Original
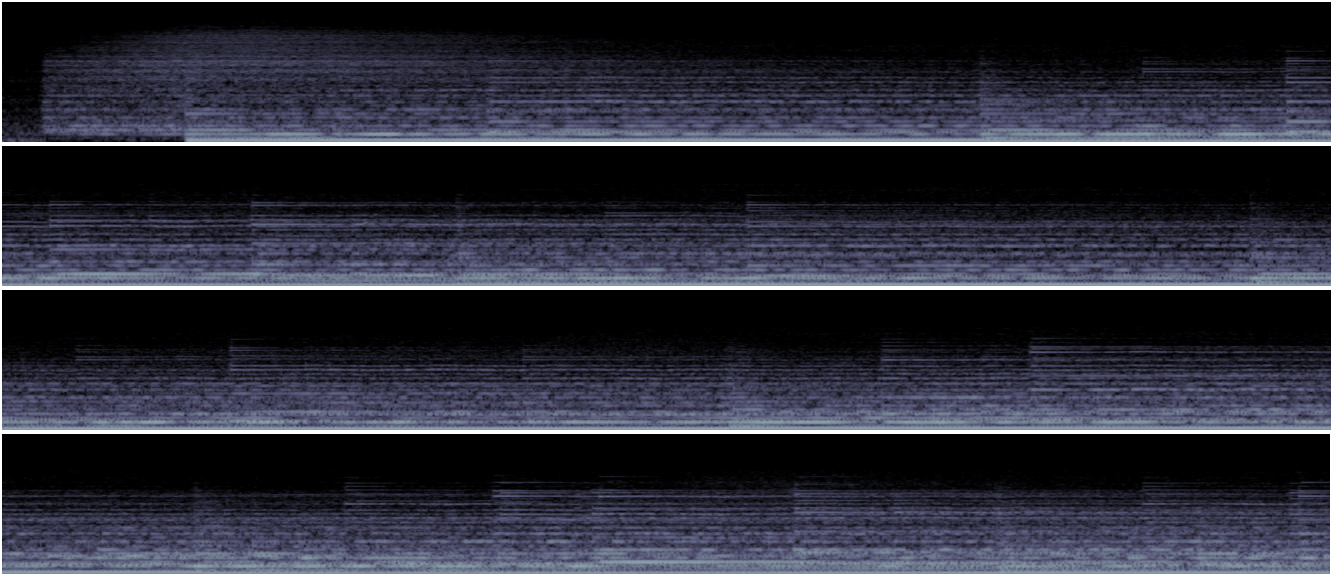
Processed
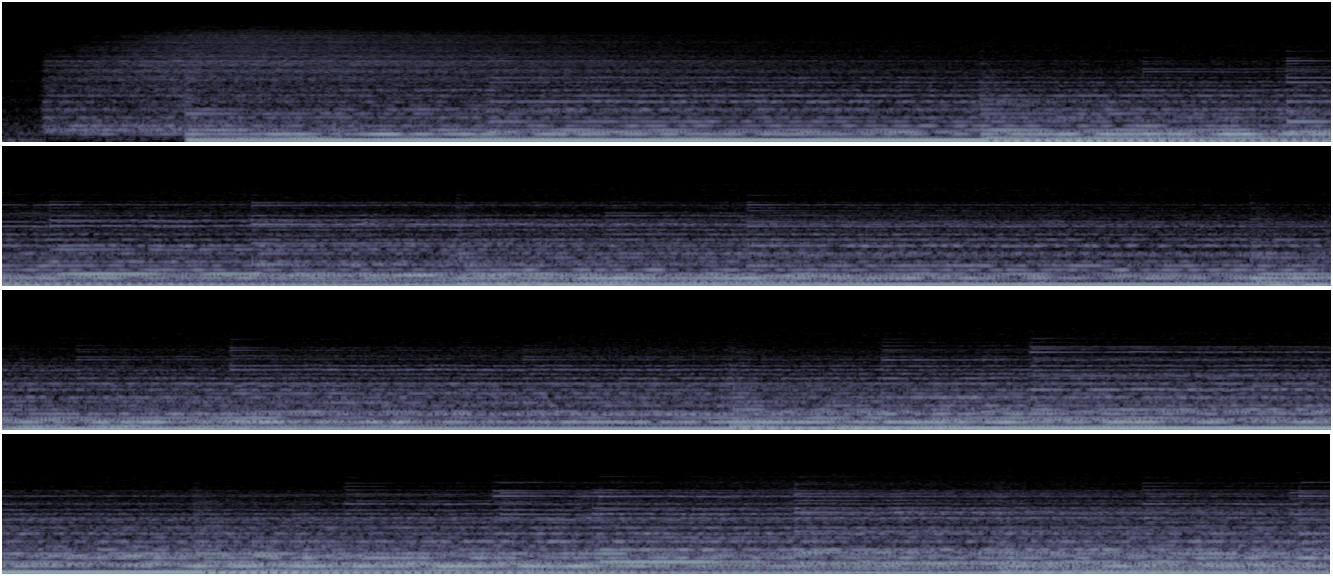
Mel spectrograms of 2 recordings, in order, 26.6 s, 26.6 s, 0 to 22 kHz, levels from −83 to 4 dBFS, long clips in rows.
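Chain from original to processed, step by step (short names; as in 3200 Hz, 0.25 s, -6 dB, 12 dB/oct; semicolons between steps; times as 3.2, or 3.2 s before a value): diffused feedback echo 0.478 s, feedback 71%, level -8.5 dB; gain -1.5 dB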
